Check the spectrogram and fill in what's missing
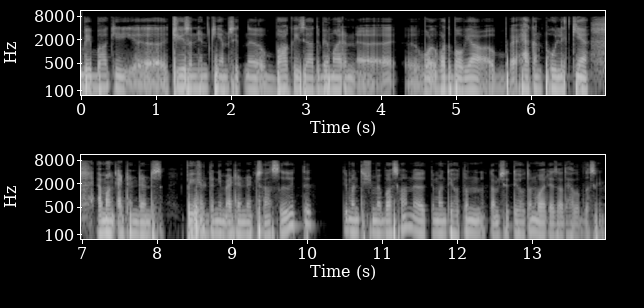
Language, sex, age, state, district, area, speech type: Kashmiri, male, 45-60, Jammu and Kashmir, Srinagar, urban, spontaneous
